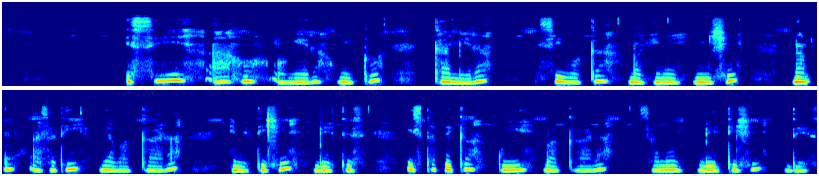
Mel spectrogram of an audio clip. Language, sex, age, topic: Gamo, female, 25-35, government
